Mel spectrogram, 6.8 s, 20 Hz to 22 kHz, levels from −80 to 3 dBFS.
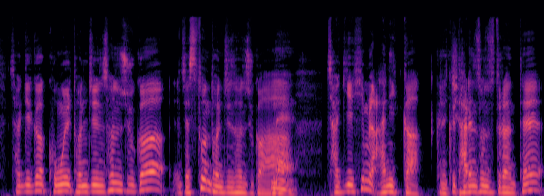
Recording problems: none

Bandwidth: 15 kHz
